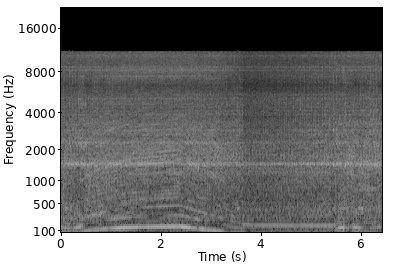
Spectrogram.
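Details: 2003 Honda S2000, over 100k miles, misfire in all four cylinders, idle and revving: light clacking knock from the forward cylinder keeping its own pace as revs rise and fall; rod bearing knock.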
